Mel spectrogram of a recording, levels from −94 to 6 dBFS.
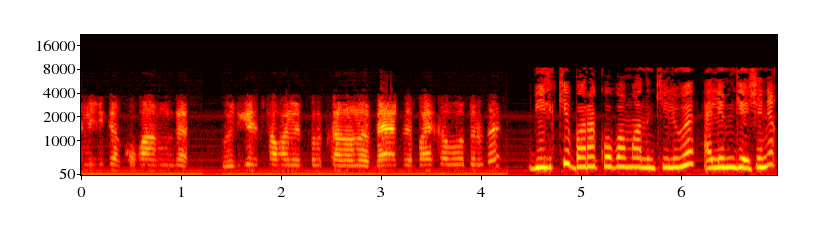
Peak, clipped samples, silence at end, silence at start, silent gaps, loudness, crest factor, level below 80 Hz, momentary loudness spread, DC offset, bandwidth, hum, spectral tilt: -14 dBFS; under 0.1%; 0 s; 0 s; none; -29 LUFS; 16 dB; -48 dBFS; 12 LU; under 0.1%; 8.8 kHz; 50 Hz at -50 dBFS; -5 dB/octave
